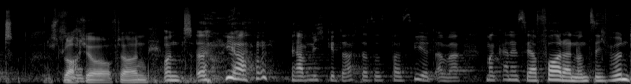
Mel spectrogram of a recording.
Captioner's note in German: lacht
